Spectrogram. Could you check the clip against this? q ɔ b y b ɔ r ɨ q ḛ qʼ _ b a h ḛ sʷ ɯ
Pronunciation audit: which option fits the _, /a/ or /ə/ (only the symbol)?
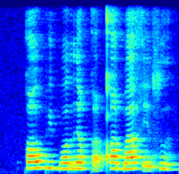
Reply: a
